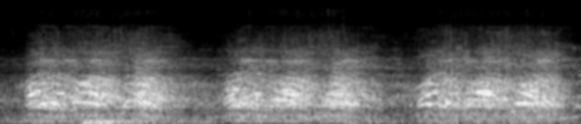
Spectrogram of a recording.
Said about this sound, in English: and Israelis were packed in a Tel Aviv square. They were shouting for the resignation of Netanyahu's government. Resignation now is what they shouted.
